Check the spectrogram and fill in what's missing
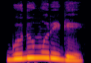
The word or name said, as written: ಗುದುಮರಿಗೆ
